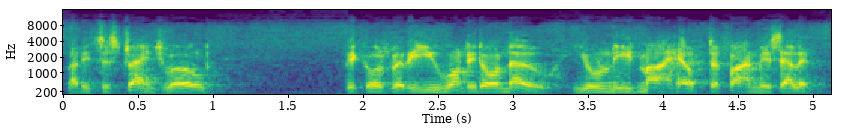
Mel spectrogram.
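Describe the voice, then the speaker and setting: An actor playing a shrewd Victorian police sergeant in a radio drama, speaking formally and with insistent authority. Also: male voice, on the low side, a little fast, a bit bright, muffled recording, lightly acted. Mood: cool, dry. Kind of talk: full-cast radio drama acting.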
